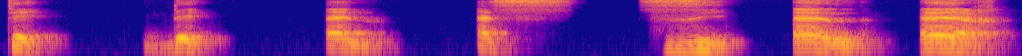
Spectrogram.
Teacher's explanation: That's where they are produced. That is, your tongue, touches the upper part of your teeth when you produce those phonemes. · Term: dental sounds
